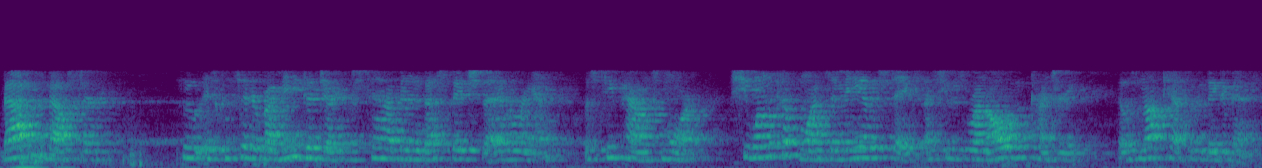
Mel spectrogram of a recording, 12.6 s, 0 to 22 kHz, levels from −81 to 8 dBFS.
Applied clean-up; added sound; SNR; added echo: none; Thunder; 20 dB; reverberation time 1.0 s.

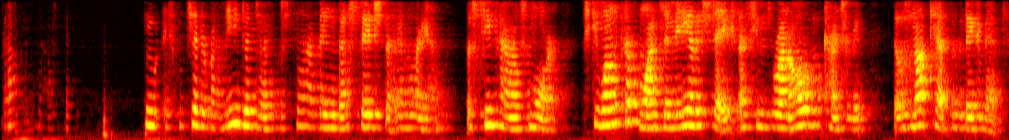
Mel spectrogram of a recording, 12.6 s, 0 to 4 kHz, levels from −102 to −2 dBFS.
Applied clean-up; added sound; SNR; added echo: neural mask model DeepFilterNet 3.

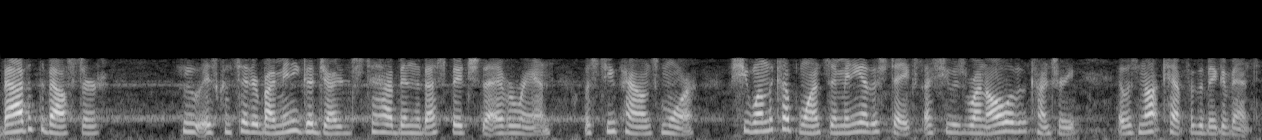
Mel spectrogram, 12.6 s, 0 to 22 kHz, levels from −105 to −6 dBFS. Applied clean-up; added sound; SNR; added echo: none; none; none; none.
